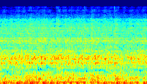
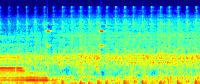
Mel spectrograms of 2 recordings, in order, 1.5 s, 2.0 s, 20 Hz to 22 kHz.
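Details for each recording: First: Honda Vario 125 (old) at idle: uneven, hunting idle, throttle position sensor reading fluctuating and injector value off spec (should be about 2); throttle body to be dismantled, plus fuel float and radiator checks. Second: Honda Vario 125 (old) after repair and ECU reset: small single putters at a steady idle, no surging or stumbling, faint electronic beeps in background; idle stable, O2 sensor reading.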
